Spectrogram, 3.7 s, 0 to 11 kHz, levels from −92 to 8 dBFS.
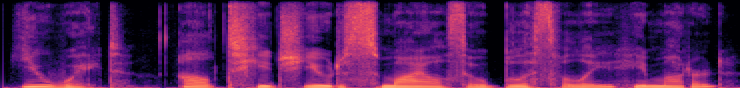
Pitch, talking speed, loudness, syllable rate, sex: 160 Hz, 180 wpm, -17 LUFS, 4.9 syllables/s, female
